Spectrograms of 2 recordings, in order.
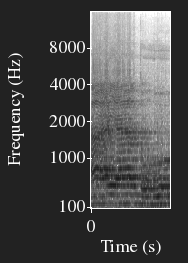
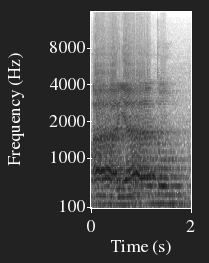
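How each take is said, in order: First: The word ends on a final u vowel. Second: The word ends cleanly on the h sound. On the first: The reciter hesitates before stopping. The speaker calls it wrong. "Jangan ayatuhu, ragu" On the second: The reciter is stopping here. The speaker calls it right. "wakaf ayatuh"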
